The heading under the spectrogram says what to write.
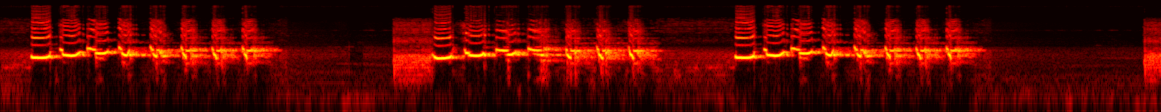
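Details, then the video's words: A turkey gobbles three times, each a loud, rapid, bubbling rattle of about three seconds, repeated roughly every four seconds with quiet in between. "suara ayam Turki/the sound of a Turkish chicken"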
